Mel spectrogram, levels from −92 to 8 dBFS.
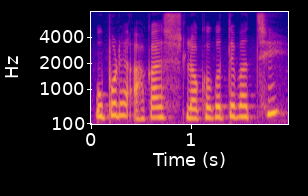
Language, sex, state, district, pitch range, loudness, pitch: Bengali, female, West Bengal, Cooch Behar, 260-315 Hz, -14 LUFS, 280 Hz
